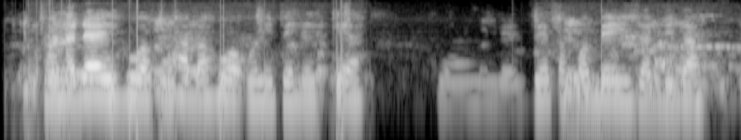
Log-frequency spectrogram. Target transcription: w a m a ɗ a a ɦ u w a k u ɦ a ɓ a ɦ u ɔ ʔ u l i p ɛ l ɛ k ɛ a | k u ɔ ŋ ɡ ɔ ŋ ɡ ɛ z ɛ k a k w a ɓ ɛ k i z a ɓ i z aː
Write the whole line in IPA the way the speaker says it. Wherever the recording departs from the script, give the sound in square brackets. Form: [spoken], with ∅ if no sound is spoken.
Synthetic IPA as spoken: w a [n] a ɗ a [i] ɦ u w a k u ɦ a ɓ a ɦ u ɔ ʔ u l i p ɛ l ɛ k ɛ a | k u ɔ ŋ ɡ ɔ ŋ ɡ ɛ z ɛ k a k w a ɓ ɛ [∅] i z a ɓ i [ð] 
